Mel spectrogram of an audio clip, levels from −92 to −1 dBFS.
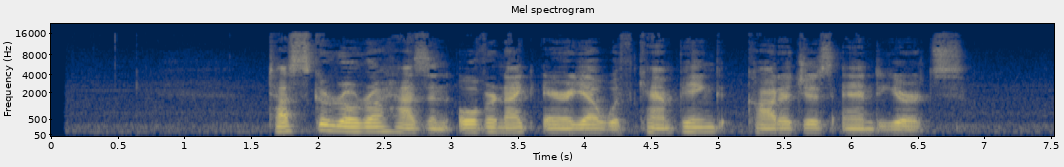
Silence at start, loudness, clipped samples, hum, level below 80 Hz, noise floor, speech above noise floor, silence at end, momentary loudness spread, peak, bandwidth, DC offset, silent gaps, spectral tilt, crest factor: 1.65 s; -29 LUFS; under 0.1%; none; -76 dBFS; -61 dBFS; 32 dB; 0.7 s; 9 LU; -12 dBFS; 16 kHz; under 0.1%; none; -4.5 dB/octave; 18 dB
